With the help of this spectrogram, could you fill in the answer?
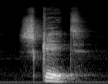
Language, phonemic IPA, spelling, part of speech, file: Dutch, /skeːt/, skate, noun / verb, Nl-skate.ogg
- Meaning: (noun) inline skate; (verb) inflection of skaten: 1. first-person singular present indicative 2. second-person singular present indicative 3. imperative 4. singular present subjunctive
